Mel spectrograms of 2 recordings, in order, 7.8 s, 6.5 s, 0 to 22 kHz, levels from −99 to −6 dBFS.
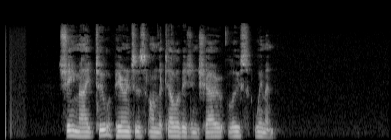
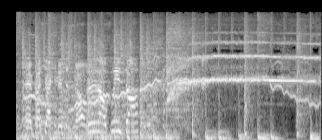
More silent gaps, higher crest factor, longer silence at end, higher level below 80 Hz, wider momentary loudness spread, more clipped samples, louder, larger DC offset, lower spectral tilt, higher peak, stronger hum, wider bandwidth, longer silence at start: neither; first, 18 dB vs 10 dB; first, 2.35 s vs 0.05 s; second, -80 dBFS vs -26 dBFS; about the same, 7 LU vs 5 LU; neither; second, -35 LUFS vs -9 LUFS; second, under 0.1% vs 0.3%; first, -4.5 dB/octave vs -2.5 dB/octave; second, -18 dBFS vs 0 dBFS; neither; second, 11 kHz vs 15.5 kHz; first, 1.2 s vs 0.35 s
